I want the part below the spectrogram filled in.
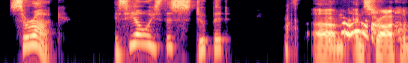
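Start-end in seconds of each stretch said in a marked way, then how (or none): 0.1-2.3 very high, squeaky put-on character voice. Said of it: "pretty good Walter Koenig impression".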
